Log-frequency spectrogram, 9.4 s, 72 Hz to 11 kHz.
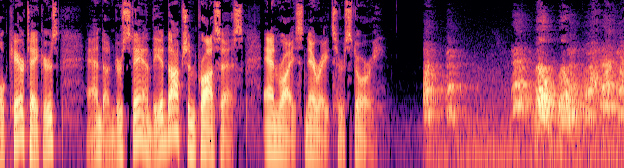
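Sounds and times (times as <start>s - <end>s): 
speech: 0.0s - 5.8s
dogs barking in an animal shelter in western Los Angeles: 6.4s - 9.3s.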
